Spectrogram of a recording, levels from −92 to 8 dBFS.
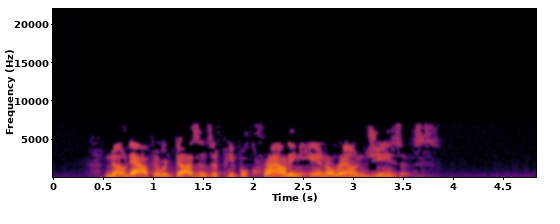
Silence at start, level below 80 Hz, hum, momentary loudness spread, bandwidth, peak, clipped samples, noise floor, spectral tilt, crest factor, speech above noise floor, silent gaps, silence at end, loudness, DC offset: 0.5 s; -68 dBFS; none; 15 LU; 7.2 kHz; 0 dBFS; under 0.1%; -68 dBFS; -2.5 dB/octave; 22 dB; 48 dB; none; 1.05 s; -20 LUFS; under 0.1%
